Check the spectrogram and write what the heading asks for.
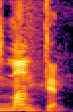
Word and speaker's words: Moncton: Think of the poor people in Moncton when that happens. – No, it's Moncton.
